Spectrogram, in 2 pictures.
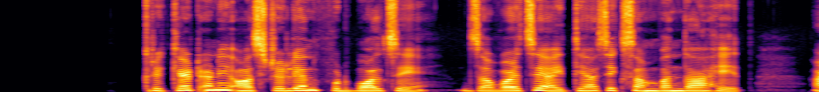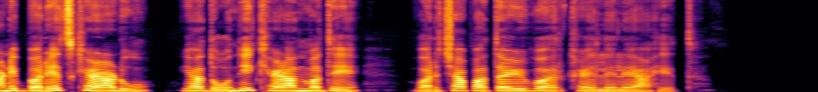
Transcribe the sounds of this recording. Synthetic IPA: kɾikeʈaɽ̃iʔɔsʈɾelijənfuʈbɔlt͡se | d͡zəʋəɭt͡seəjt̪iɦasiksəmbənd̪ʱaɦet̪ | aɽ̃ibəɾet͡skʰeɭaɽuː | jad̪on̤iːkʰeɭamːəd̪ʱːje | ʋəɾt͡ɕapat̪əɭiʋəɾkʰeɭleleaɦet̪

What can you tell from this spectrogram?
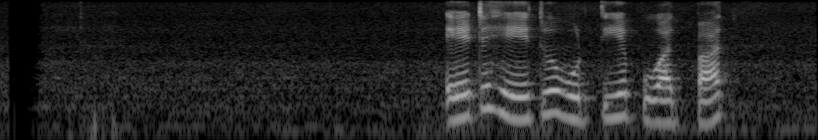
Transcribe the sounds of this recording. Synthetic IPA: ejʈəɦeːt̪uʋəʋut̪ːijəpuat̪̚pat̪̚

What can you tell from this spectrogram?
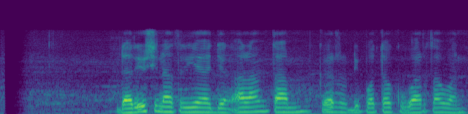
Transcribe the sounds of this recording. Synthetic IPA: daɾiusinat̪ɾiad͡ʒɨŋʔa̰lamt̪amkɨrdipɔt̪ɔkuwart̪awan

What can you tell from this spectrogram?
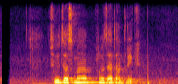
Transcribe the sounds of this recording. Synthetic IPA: t͡sʰud͡zʌsmaprʌd͡zat̪ant̪rik

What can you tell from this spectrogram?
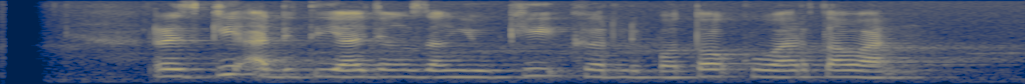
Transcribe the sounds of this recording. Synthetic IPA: rɛskiʔadit̪iad͡ʒɨŋzaŋjukikɨrndipɔt̪ɔkuwart̪awan

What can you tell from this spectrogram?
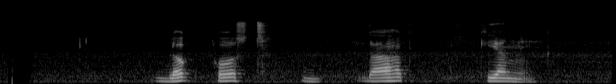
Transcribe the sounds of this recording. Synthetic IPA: bloɡpʰoːsʈ | d̪aːɦək | kijanːḭ

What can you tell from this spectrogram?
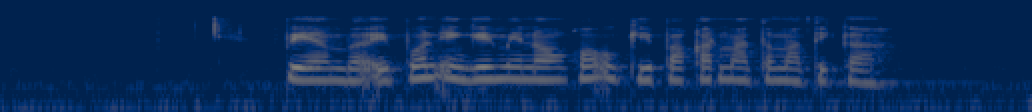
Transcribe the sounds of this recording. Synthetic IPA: piambaʔipʊniŋɡɪhminɔŋkɔʔuɡ̥i̤pakarmat̪emat̪ika

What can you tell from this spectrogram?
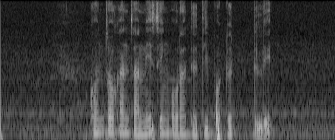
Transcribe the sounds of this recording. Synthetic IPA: kɔnt͡ʃɔkant͡ʃanesɪŋṵɾahd̪̥ä̤d̪̥i̤pɔɖ̪̥ɔ̤t̪̚dəlɪʔ

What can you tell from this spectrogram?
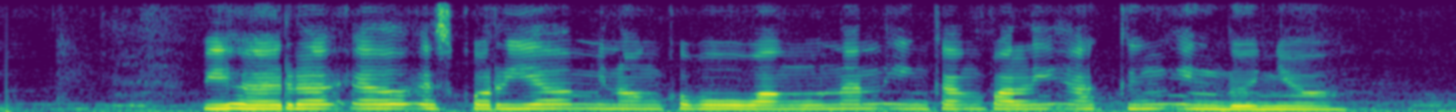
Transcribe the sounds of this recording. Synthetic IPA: wiɦaɾaʔɛlɛskɔɾialminɔŋkɔpəwəwaŋunaniŋkaŋpalɪŋaɡ̥ə̤ŋɪŋd̪oɲɔ

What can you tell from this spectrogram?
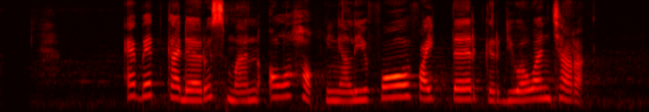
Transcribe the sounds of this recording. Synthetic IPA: ʔɛbɛt̪̚kadaɾusmanɔlɔhɔk̚niŋalifɔfaik̚t̪ərkɨrdiwawaɲt͡ʃaɾa̰

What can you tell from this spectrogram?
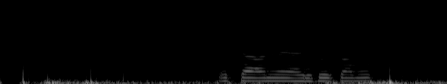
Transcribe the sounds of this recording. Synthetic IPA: eskaʌnunʌjɦʌɾukoprʌmukʰ

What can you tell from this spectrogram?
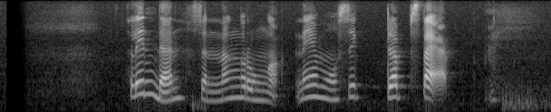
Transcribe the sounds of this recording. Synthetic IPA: lind̪ansənəŋruŋɔ̰ʔnemusɪk̚ɖ̥ɔ̤p̚st̪ɛ̰p̚

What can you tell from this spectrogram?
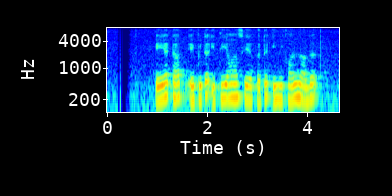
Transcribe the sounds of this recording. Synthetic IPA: ejəʈat̪epiʈəʔit̪ijaːsejəkəʈəʔinikalːad̪ə

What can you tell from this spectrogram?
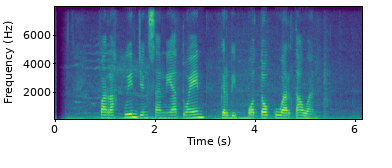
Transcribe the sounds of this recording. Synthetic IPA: paɾahkuind͡ʒɨŋsaniat̪ɔɛnkɨrdipɔt̪ɔkuwart̪awan

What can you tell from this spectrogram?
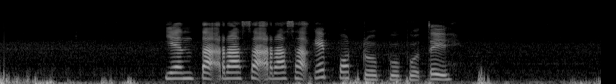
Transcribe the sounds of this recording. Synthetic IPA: jɛnt̪a̰ʔrasa̰ʔrasa̰kepɔɖ̥ɔ̤b̥ɔ̤b̥ɔ̤t̪e

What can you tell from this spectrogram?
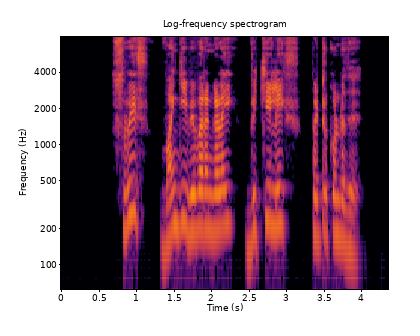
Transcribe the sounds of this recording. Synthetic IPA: sʋɪs | ʋɐŋɡiʋɪʋɐɾɐŋɡɐɭɐɪʋɪkːiliːkspɛʈːrɯkːɔɳɖɐðɯ

